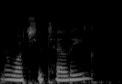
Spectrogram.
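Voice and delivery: clumsy, bad put-on British accent. Friends take turns at british accents; one speaks in a bad british accent. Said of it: "British. Accent".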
